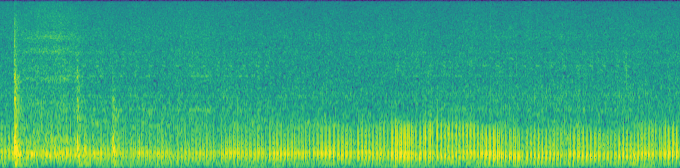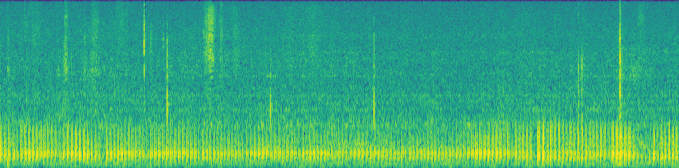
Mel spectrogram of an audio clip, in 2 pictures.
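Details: A rescued kitten, a stray until three days ago, rests quietly inside its owner's jacket and purrs steadily. Its soft, rhythmic rumble runs throughout, with occasional faint clicks and rustles above it and a low background hum.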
